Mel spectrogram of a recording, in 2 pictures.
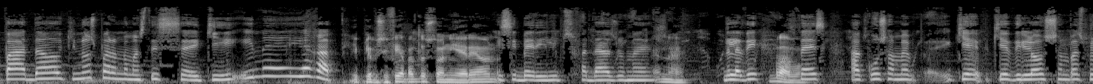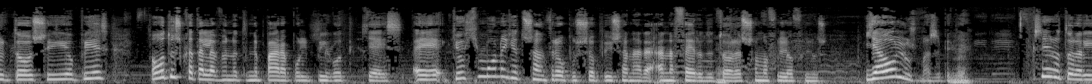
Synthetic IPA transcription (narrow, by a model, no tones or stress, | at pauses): pɐnd̪ɐocino̞spɐɾɐno̞mɐst̪isːciine̞iɐɣɐpi̥iplio̞psifiɐpɐnd̪ɐst̪o̞nieɾe̞onisimbe̞ɾilipsi̥fɐnd̪ɐzo̞me̞ne | ðilɐðibɾɐvoθe̞s | ɐkusɐme̞cece̞ðilo̞si̥sɐnbɐsi̥pe̞ɾip̚t̪o̞siːo̞pie̞s | o̞nd̪o̞skɐt̪ɐlɐve̞no̞t̪iine̞pɐɾɐpo̞lipliɣo̞t̪i̥cʰe̞seceo̞çimo̞noʝɐt̪u̥sɐnθɾo̞pusto̞piusɐ̰nɐfe̞ɾo̞nd̪et̪o̞ɾɐst̪u̥somɐfilo̞filus | ʝɐo̞luzmɐs̬ɾepeðḭ | kse̞ɾo̞t̪o̞ɾɐ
